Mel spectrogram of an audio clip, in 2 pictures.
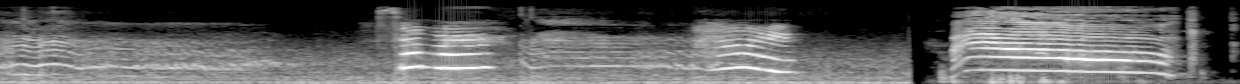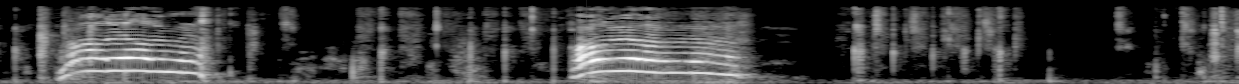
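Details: Pet cats talking indoors: about six drawn-out harmonic meows, some wavering and descending, spaced over quiet gaps, with soft human speech and faint clicks between calls.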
